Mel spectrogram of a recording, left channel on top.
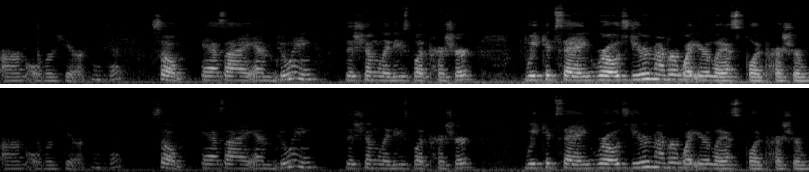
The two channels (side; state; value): right; quieter; 10.1 dB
